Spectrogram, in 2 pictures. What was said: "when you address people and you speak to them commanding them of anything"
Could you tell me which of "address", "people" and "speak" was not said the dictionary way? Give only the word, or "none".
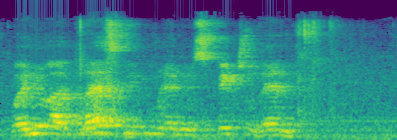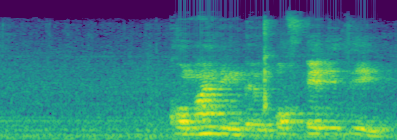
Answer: address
